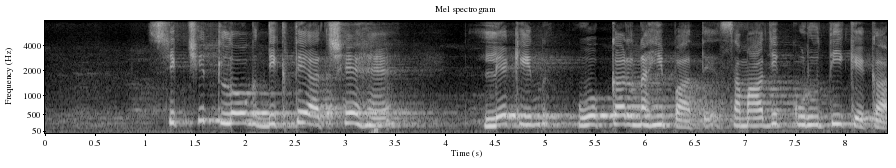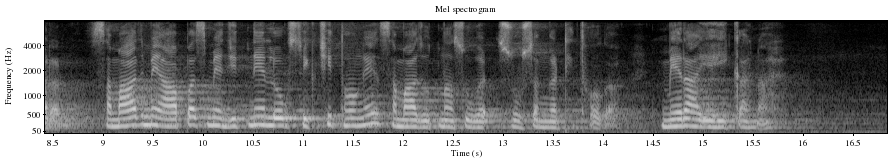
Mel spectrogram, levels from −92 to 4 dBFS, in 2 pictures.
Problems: background sounds at intervals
